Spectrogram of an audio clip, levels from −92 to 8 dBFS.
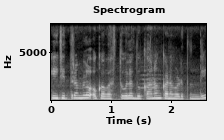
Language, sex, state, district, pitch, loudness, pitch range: Telugu, female, Telangana, Mahabubabad, 240 Hz, -15 LUFS, 225-250 Hz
